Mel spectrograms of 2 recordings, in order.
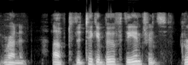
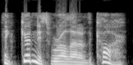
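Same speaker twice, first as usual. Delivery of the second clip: louder, higher relieved outburst; relieved cry; 5 semitones higher, 7 dB louder than usual. Acted. Mom hugging her kids after the car explodes. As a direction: let the relief burst out. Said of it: "Mom cried".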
